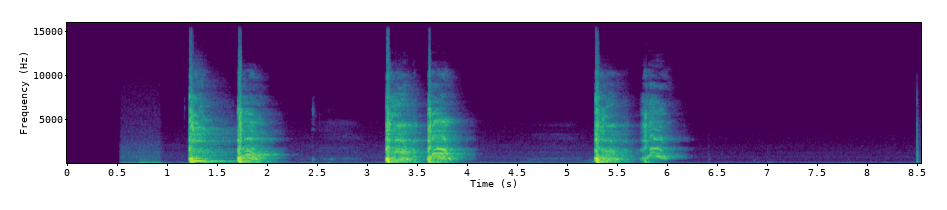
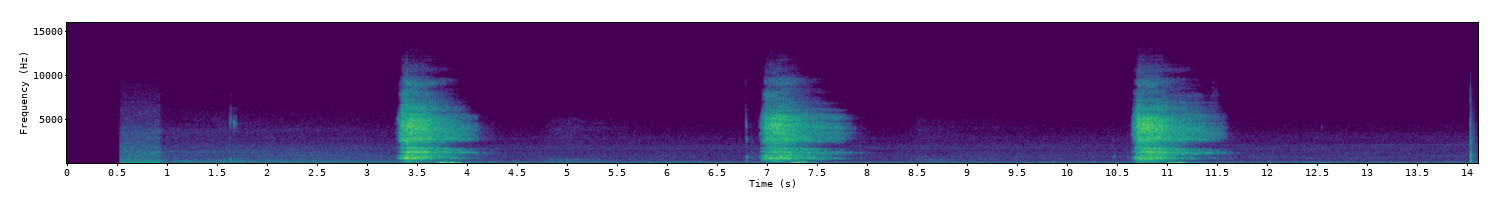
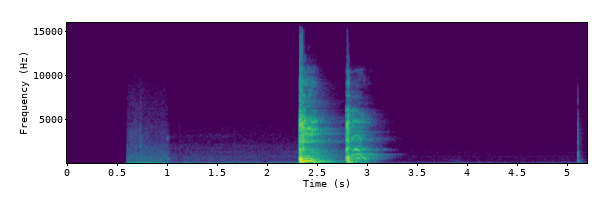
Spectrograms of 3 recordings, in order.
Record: three_cough_length: 8.5 s
three_cough_amplitude: 26743
three_cough_signal_mean_std_ratio: 0.35
exhalation_length: 14.1 s
exhalation_amplitude: 22931
exhalation_signal_mean_std_ratio: 0.33
cough_length: 5.2 s
cough_amplitude: 26982
cough_signal_mean_std_ratio: 0.21
survey_phase: beta (2021-08-13 to 2022-03-07)
age: 65+
gender: Male
wearing_mask: 'No'
symptom_cough_any: true
smoker_status: Ex-smoker
respiratory_condition_asthma: false
respiratory_condition_other: false
recruitment_source: REACT
submission_delay: 15 days
covid_test_result: Negative
covid_test_method: RT-qPCR
influenza_a_test_result: Negative
influenza_b_test_result: Negative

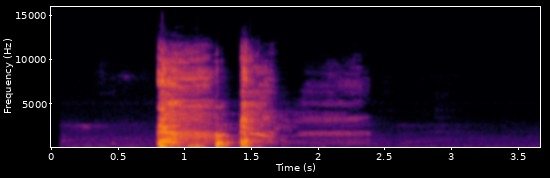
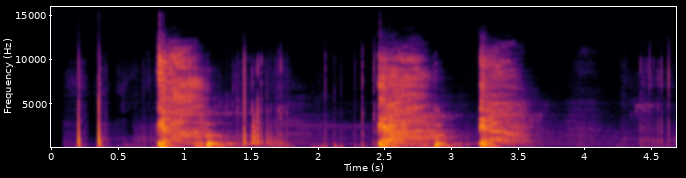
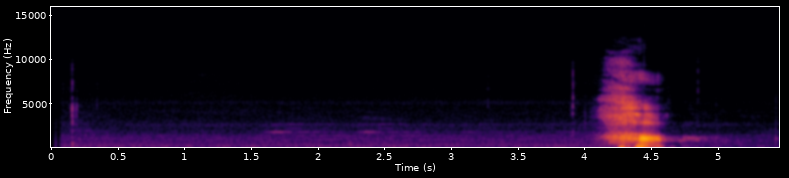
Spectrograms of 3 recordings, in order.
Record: cough_length: 3.7 s
cough_amplitude: 29437
cough_signal_mean_std_ratio: 0.33
three_cough_length: 4.7 s
three_cough_amplitude: 32768
three_cough_signal_mean_std_ratio: 0.39
exhalation_length: 5.5 s
exhalation_amplitude: 26695
exhalation_signal_mean_std_ratio: 0.2
survey_phase: beta (2021-08-13 to 2022-03-07)
age: 18-44
gender: Female
wearing_mask: 'No'
symptom_cough_any: true
symptom_runny_or_blocked_nose: true
symptom_sore_throat: true
symptom_onset: 4 days
smoker_status: Never smoked
respiratory_condition_asthma: false
respiratory_condition_other: false
recruitment_source: Test and Trace
submission_delay: 1 day
covid_test_result: Positive
covid_test_method: RT-qPCR
covid_ct_value: 17.3
covid_ct_gene: ORF1ab gene
covid_ct_mean: 18.0
covid_viral_load: 1300000 copies/ml
covid_viral_load_category: High viral load (>1M copies/ml)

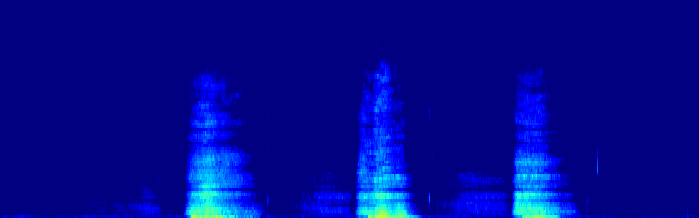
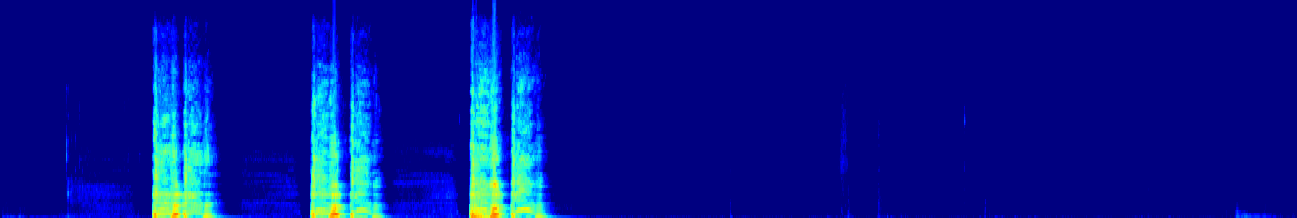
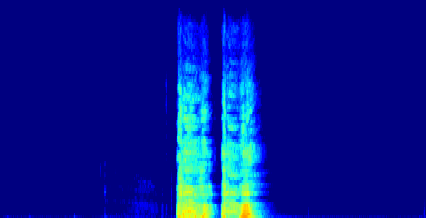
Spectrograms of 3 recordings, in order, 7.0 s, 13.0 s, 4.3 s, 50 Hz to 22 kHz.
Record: exhalation_length: 7.0 s
exhalation_amplitude: 5913
exhalation_signal_mean_std_ratio: 0.36
three_cough_length: 13.0 s
three_cough_amplitude: 32768
three_cough_signal_mean_std_ratio: 0.22
cough_length: 4.3 s
cough_amplitude: 30881
cough_signal_mean_std_ratio: 0.29
survey_phase: beta (2021-08-13 to 2022-03-07)
age: 45-64
gender: Male
wearing_mask: 'No'
symptom_none: true
smoker_status: Never smoked
respiratory_condition_asthma: false
respiratory_condition_other: false
recruitment_source: REACT
submission_delay: 2 days
covid_test_result: Negative
covid_test_method: RT-qPCR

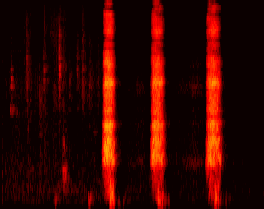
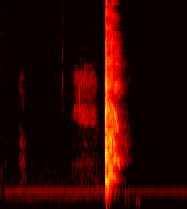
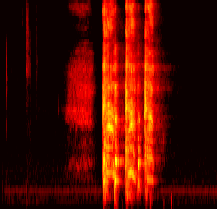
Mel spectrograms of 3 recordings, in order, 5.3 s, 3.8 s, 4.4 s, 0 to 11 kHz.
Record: exhalation_length: 5.3 s
exhalation_amplitude: 10719
exhalation_signal_mean_std_ratio: 0.3
cough_length: 3.8 s
cough_amplitude: 31899
cough_signal_mean_std_ratio: 0.19
three_cough_length: 4.4 s
three_cough_amplitude: 32767
three_cough_signal_mean_std_ratio: 0.33
survey_phase: beta (2021-08-13 to 2022-03-07)
age: 18-44
gender: Female
wearing_mask: 'No'
symptom_runny_or_blocked_nose: true
symptom_shortness_of_breath: true
symptom_fatigue: true
symptom_headache: true
symptom_change_to_sense_of_smell_or_taste: true
smoker_status: Never smoked
respiratory_condition_asthma: false
respiratory_condition_other: false
recruitment_source: Test and Trace
submission_delay: 2 days
covid_test_result: Positive
covid_test_method: RT-qPCR
covid_ct_value: 24.9
covid_ct_gene: ORF1ab gene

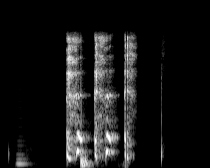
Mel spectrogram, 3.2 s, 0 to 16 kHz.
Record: three_cough_length: 3.2 s
three_cough_amplitude: 4512
three_cough_signal_mean_std_ratio: 0.4
survey_phase: beta (2021-08-13 to 2022-03-07)
age: 45-64
gender: Female
wearing_mask: 'No'
symptom_none: true
smoker_status: Never smoked
respiratory_condition_asthma: true
respiratory_condition_other: false
recruitment_source: REACT
submission_delay: 1 day
covid_test_result: Negative
covid_test_method: RT-qPCR
influenza_a_test_result: Negative
influenza_b_test_result: Negative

